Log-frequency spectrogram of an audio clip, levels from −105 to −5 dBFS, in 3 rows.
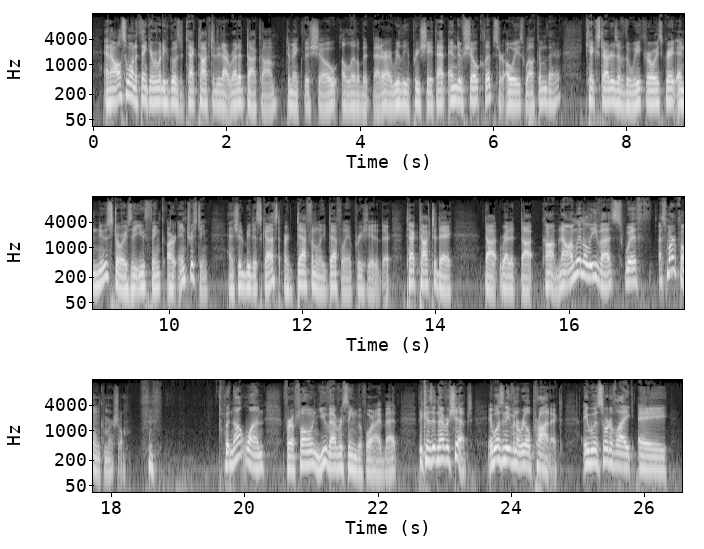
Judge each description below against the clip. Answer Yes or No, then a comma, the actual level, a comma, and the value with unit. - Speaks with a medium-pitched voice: No, low, 125 Hz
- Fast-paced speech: Yes, fast, 210 wpm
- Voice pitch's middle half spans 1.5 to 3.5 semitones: No, average, 4.3 semitones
